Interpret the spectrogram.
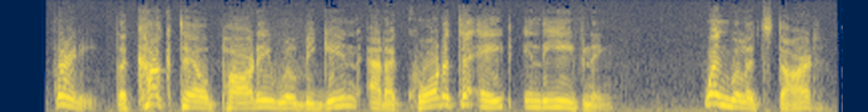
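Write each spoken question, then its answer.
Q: When will it start?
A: At 7:45 p.m.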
